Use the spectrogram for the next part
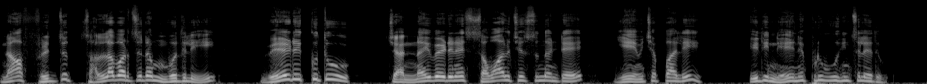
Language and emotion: Telugu, surprised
